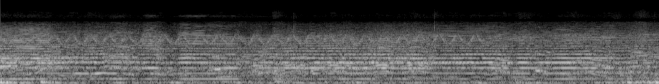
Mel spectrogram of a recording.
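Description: Several car horns sounding together, held for long stretches, in a packed street of cheering fans, with a fast warbling high tone over them that stops about two-thirds of the way in.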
